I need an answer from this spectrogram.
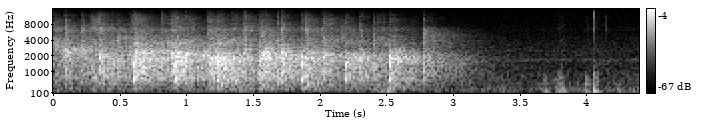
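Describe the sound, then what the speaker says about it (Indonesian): A church congregation claps hands in worship during a Sunday service, a full burst of clapping that holds steady, then fades out over the last second and a half, leaving a few scattered sounds. "Kasih tepuk tangan bagi Tuhan."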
